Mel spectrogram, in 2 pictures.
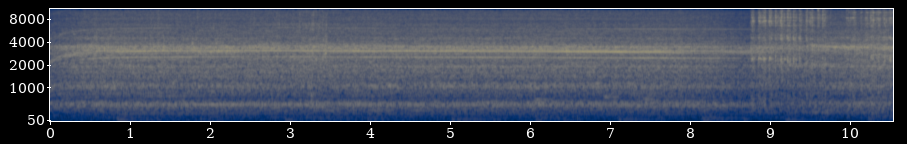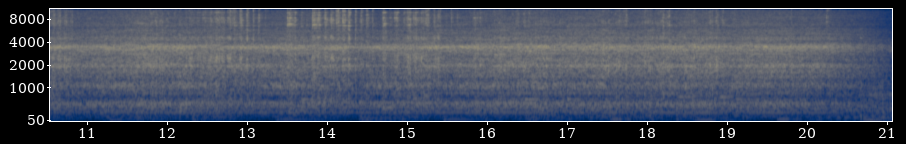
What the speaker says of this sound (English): we're going to whisk up our egg whites until they get white and fluffy.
